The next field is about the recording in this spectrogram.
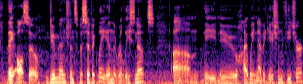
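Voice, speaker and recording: A man talks at a fairly low pitch. The sound is dry with no echo, over light background noise. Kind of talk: tutorial walkthrough. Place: car. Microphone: phone near.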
